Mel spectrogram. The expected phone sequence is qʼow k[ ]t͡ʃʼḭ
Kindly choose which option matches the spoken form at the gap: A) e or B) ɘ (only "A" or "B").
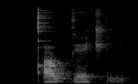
A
